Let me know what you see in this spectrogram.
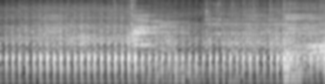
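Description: Dirt bike engine idling with a rapid, even pulse, then revving up near the end.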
